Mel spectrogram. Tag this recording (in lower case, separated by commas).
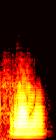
music, musical instrument, brass instrument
